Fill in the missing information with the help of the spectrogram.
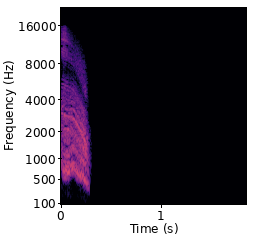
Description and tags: Mild minimal indicator of pain or injury or minimizing of UI window/return
damage, injury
